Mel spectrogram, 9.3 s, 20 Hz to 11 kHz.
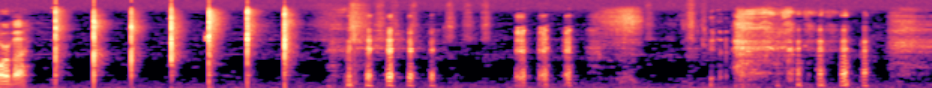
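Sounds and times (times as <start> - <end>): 
speech: 0.0 - 0.4, 3.5 - 5.8, 8.2 - 8.7
hands clapping rhythmically imitating slapping: 0.5 - 3.0
soft breathy laughter and snickering: 3.2 - 9.3.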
